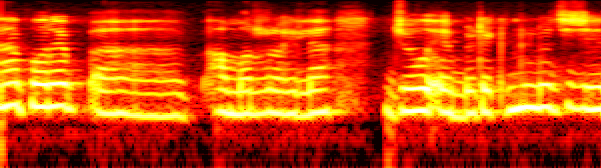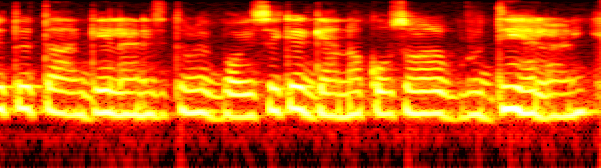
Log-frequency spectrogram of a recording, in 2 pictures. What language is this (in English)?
Odia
